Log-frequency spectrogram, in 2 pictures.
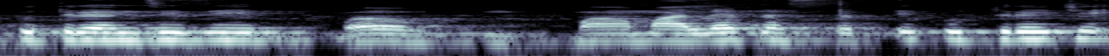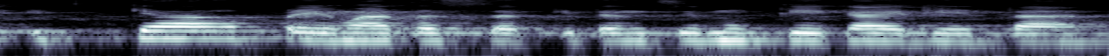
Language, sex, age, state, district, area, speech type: Marathi, female, 60+, Maharashtra, Mumbai Suburban, urban, spontaneous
